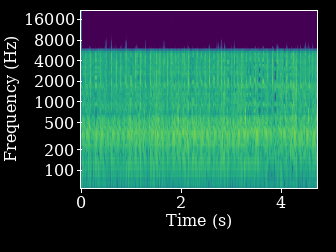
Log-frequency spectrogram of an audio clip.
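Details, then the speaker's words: Poulan Wild Thing 40cc two-stroke chainsaw with replacement carburetor, after quarter-turn mixture adjustment, no choke: fast, even buzzing with steady rapid rattle, no stumbling or surging; running smoothly. "Running a little faster, but not too fast that the chain brake needs to be put on."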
